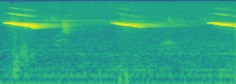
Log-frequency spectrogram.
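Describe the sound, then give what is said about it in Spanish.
Small birds chirp in three bright, high, downward-sliding calls spaced about a second apart, clear against a quiet background, with no talking. “Muchos colores. Aire puro y pajaritos.”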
